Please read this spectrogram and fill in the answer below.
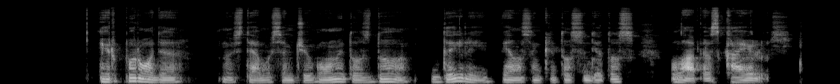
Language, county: Lithuanian, Kaunas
